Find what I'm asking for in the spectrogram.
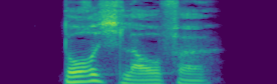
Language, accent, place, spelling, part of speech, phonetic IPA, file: German, Germany, Berlin, durchlaufe, verb, [ˈdʊʁçˌlaʊ̯fə], De-durchlaufe.ogg
- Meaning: inflection of durchlaufen: 1. first-person singular present 2. first/third-person singular subjunctive I 3. singular imperative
